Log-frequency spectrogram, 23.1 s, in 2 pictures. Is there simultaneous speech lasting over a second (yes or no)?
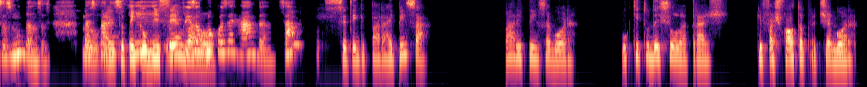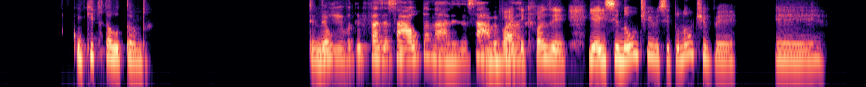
yes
